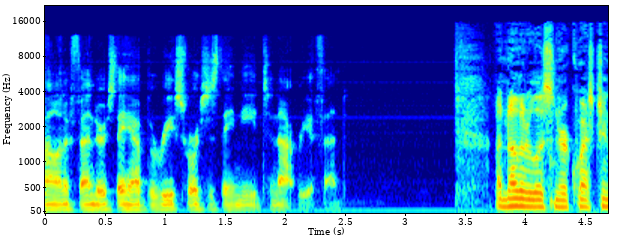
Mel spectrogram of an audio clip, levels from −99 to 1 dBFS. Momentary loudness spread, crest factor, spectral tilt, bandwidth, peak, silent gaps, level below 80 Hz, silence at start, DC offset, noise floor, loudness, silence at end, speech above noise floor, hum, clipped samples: 24 LU; 22 dB; -5 dB/octave; 16 kHz; -6 dBFS; none; -54 dBFS; 0 s; under 0.1%; -65 dBFS; -27 LUFS; 0 s; 38 dB; none; under 0.1%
